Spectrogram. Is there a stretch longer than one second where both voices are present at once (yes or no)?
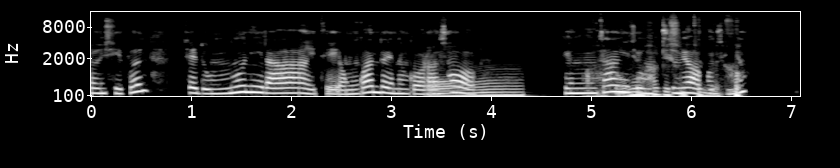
yes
